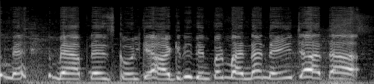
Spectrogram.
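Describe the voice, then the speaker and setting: A man voicing a scared, pleading schoolboy in an animated horror story. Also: extremely high pitch, measured pace, faint music behind. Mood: frightened. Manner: pleading, repeating himself in fright. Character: scared schoolboy trying to survive a haunted school.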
